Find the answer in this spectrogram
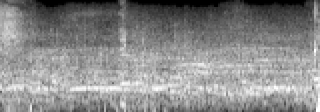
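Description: Pitch-side sound of a football match in play: a couple of dull thuds of the ball being kicked, under faint distant shouts from the players.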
